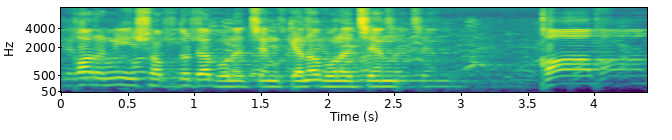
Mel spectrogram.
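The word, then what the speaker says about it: قرني: আমার নবী এখানে যে করনি শব্দটা বলেছেন কেন বলেছেন কফ র নুন ইয়া চারটি অক্ষর আমার নবী বললেন কফ র নুন ইয়া যেটার উচ্চারণ হয় করনি এই করনি মানেটা কি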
